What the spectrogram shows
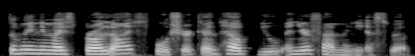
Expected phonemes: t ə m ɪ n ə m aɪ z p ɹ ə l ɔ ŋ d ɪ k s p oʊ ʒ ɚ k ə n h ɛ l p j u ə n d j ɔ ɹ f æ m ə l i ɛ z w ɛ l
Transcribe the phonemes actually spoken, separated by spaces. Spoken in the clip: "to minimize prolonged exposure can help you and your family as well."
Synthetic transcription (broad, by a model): t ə m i n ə m aɪ s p ɹ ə l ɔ ŋ ɪ k s p oʊ ʃ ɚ k ə n h ɛ l p j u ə n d j ɔ ɹ f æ m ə l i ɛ s w ɛ l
